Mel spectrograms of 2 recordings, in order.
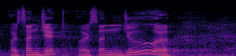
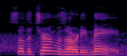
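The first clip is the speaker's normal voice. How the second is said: ordinary delivery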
